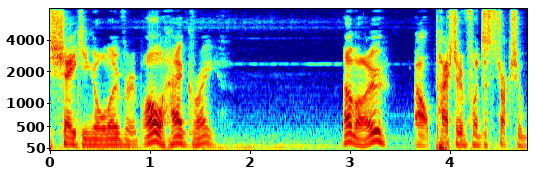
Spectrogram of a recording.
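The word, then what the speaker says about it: Hag Graef: I say Hag Grave. I think he pronounces it Hag Grief, so we'll go with that.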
